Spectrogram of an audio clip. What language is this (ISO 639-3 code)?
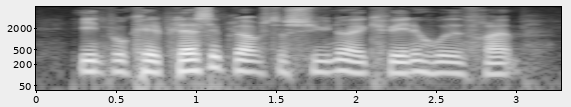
dan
